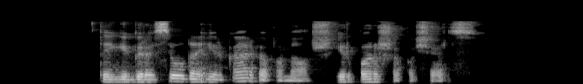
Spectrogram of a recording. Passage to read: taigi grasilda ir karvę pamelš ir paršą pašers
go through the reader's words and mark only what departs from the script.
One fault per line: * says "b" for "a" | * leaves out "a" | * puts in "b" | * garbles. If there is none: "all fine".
all fine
